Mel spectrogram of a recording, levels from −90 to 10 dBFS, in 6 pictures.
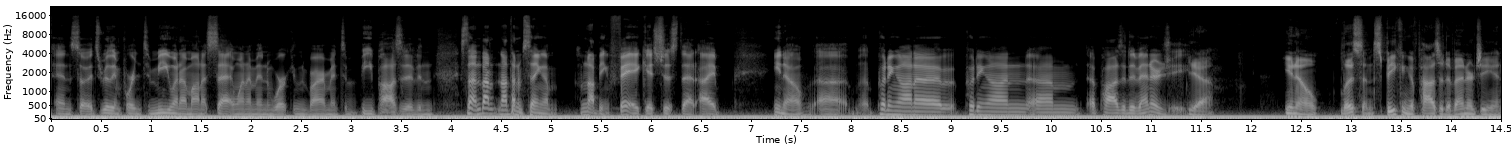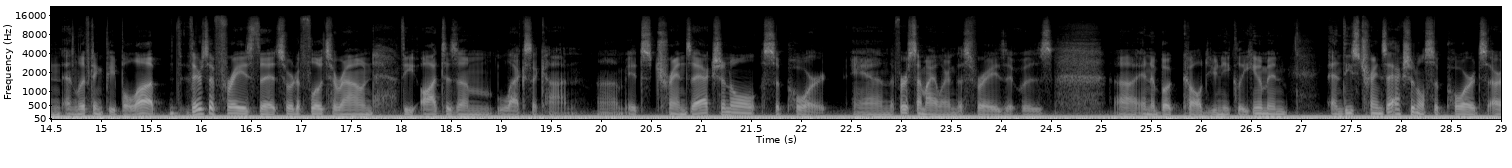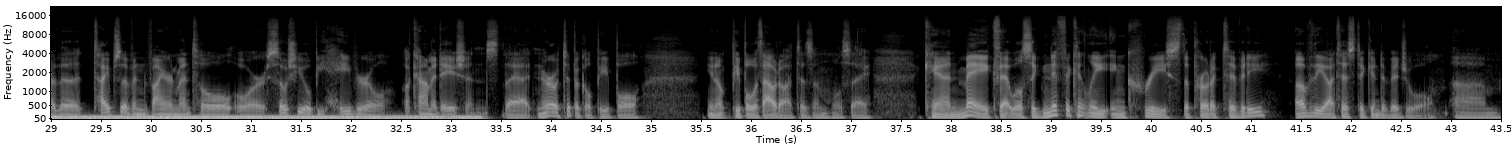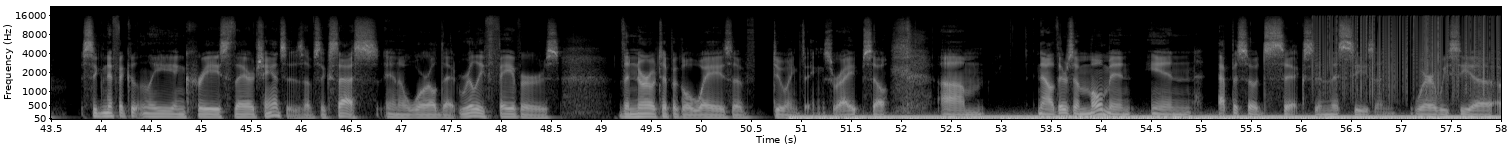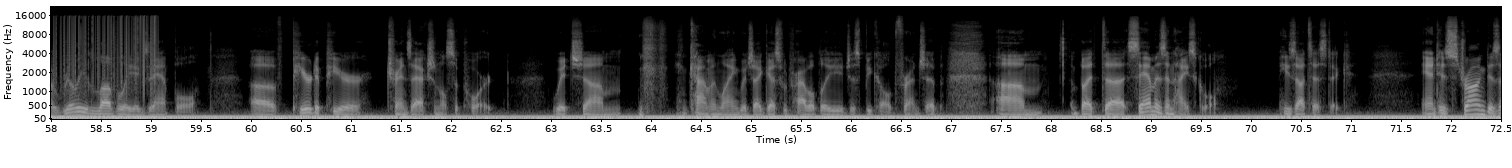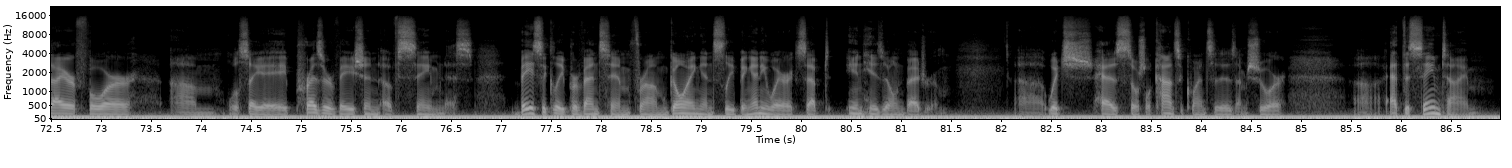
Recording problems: low rumble; noticeable; until 33 s and from 51 s on; 15 dB below the speech
crackling; noticeable; from 56 to 59 s; 10 dB below the speech

